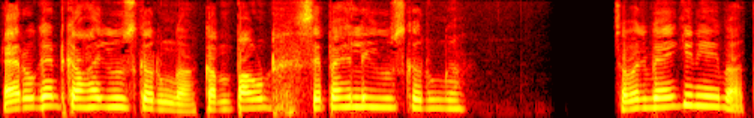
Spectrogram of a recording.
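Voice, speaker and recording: A man teaches grammar in a chatty, teasing way, calling out to his students by name. His voice sits a little high but sounds mellow and warm. The room is small and dry, with no echo. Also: fairly quick. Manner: chatty, teasing, addresses students as beta and bhai. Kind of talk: live online class.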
